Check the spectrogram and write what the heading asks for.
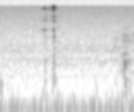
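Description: Near silence broken by two faint computer-mouse clicks in quick succession, as the presentation advances to the next slide.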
